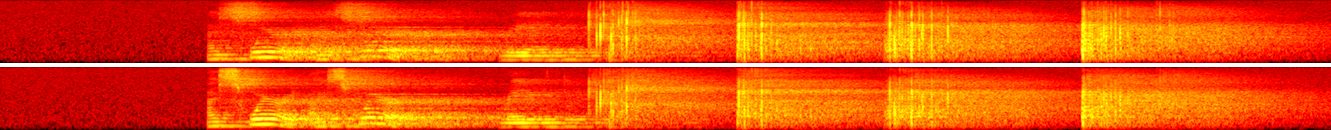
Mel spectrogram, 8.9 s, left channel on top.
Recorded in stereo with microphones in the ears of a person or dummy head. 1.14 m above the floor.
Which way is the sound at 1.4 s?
45° right (ahead or behind).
